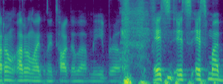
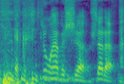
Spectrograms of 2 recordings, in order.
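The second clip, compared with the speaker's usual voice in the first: mock retort; 4 semitones higher, 10 dB louder than usual. Snapping back at newcomer comment.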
